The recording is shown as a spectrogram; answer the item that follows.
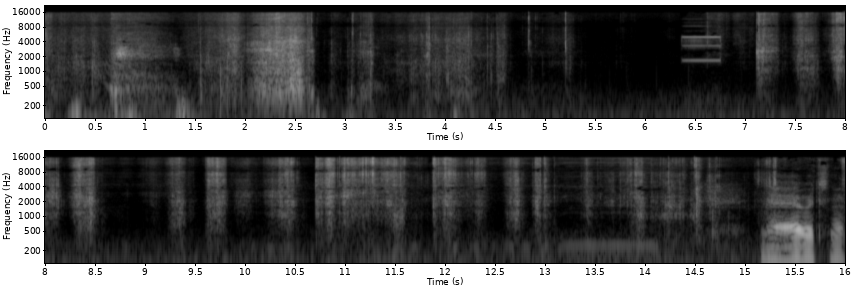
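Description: Sand and pebbles scraping and crunching as a metal-detecting target is dug out and sifted. A short high electronic beep comes about six seconds in, and a short low buzz about thirteen seconds in.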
